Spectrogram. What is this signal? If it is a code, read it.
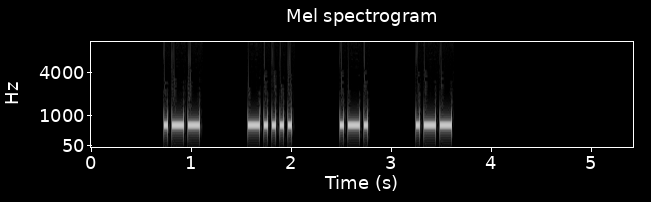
Morse code, heard as a keyed tone, about 30 wpm, spaced as for 14 wpm, 700 Hz. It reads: W6RW
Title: USA Call Signs - 4 Characters - 4x Character Spacing - 30wpm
